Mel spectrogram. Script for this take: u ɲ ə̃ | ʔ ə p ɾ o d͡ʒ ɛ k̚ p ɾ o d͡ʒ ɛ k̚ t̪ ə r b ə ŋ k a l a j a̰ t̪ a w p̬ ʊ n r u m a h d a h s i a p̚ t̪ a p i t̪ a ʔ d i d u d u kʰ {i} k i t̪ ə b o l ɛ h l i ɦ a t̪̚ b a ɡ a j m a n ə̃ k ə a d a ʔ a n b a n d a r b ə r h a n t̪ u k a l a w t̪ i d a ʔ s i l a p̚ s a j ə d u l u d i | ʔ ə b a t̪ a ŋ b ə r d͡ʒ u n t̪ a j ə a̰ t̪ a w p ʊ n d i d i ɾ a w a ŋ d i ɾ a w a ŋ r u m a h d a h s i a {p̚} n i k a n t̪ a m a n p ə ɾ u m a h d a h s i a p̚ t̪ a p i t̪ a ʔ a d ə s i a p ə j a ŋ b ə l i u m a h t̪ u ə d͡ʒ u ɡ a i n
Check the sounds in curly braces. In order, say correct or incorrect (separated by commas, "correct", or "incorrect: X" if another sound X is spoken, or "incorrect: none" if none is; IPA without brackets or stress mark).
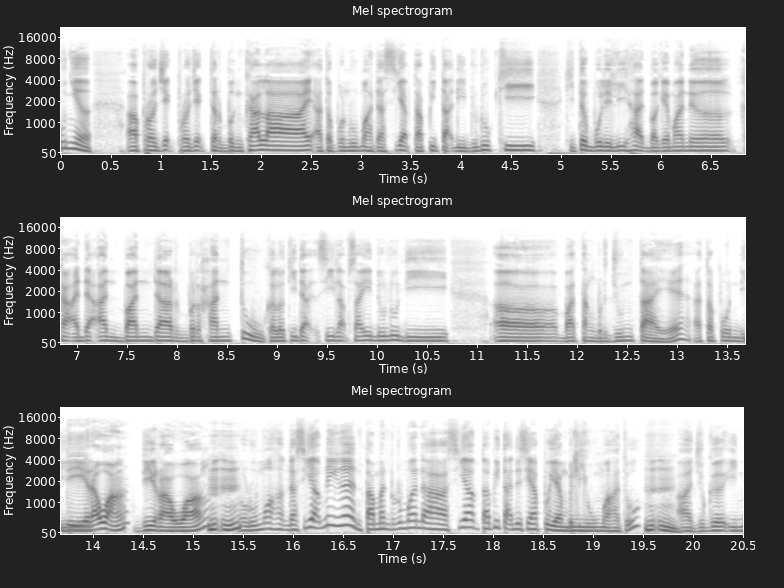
correct, correct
